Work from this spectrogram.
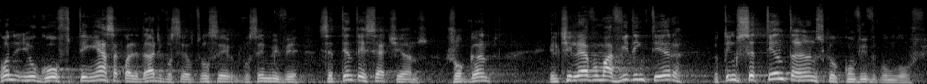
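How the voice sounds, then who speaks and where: A somewhat breathy man's voice, fairly high in pitch with very wide pitch swings, at a fairly quick pace. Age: 70s. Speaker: veteran golf club member, former systems analyst and financier. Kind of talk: podcast interview. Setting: studio in a golf club restaurant.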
